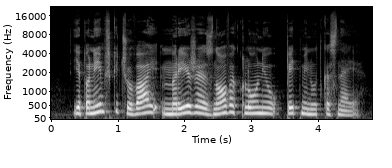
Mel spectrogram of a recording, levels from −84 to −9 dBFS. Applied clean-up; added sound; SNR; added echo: none; none; none; none.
